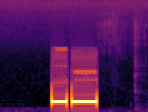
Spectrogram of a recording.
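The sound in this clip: Telephone busy tone after a dropped call: two steady mid-pitched beeps in quick succession, the second slightly longer, followed by silence.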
